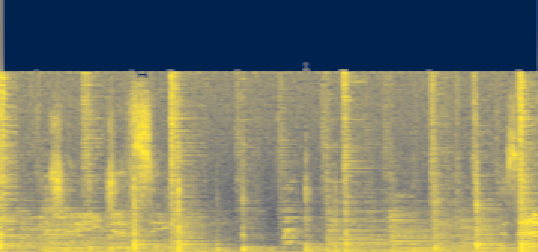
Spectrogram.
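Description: A live band playing a steady mid-tempo groove, with hand drums and a drum kit over sustained bass notes, keyboard and acoustic guitar, in a short gap between sung lines.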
